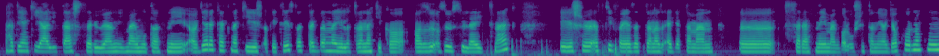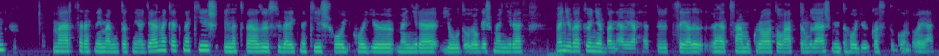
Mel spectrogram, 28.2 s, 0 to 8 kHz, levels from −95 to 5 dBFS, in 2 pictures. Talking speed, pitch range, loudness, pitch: 125 wpm, 170-190 Hz, -33 LUFS, 175 Hz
